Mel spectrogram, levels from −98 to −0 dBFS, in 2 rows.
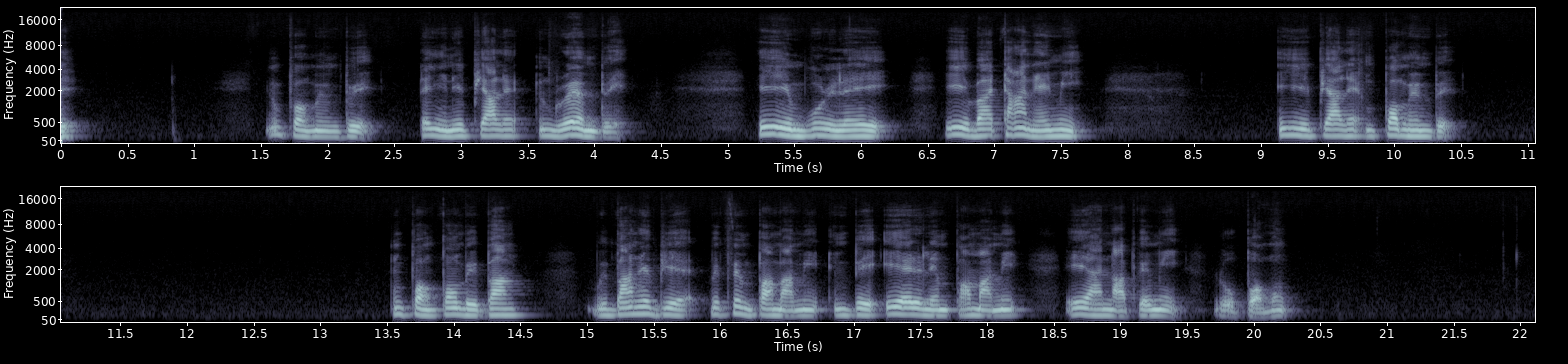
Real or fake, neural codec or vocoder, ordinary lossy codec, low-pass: real; none; none; 19.8 kHz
